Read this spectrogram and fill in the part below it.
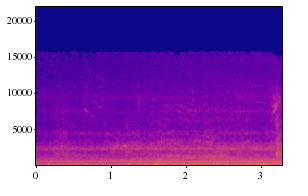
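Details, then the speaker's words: Chinese diesel heater burning used HV46 hydraulic oil on a cold night, oil at minus 7 °C, flue not yet warm, pump inaudible: an uneven fluttering roar pulsing three to four times a second. Rough, unstable combustion, not a clean flame. "can hear it running it might actually start the trouble is it's not running well enough at the moment for it to really tick the boxes and say it's working"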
